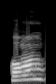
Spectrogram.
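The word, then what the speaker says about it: comb: कॉम पढ़ते हैं, कॉम्ब नहीं, कॉम।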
